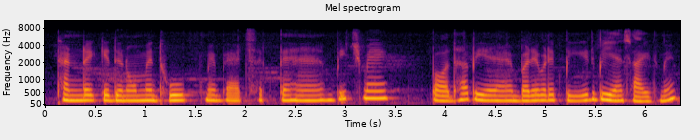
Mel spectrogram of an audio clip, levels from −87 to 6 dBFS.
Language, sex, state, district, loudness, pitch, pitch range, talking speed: Hindi, female, Punjab, Fazilka, -14 LUFS, 205 Hz, 195-220 Hz, 205 wpm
